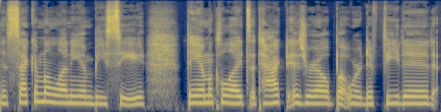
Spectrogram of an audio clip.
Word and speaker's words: Amalekites: Amalekites? – Amalekites? – Wait, where? – Verse 29, the Amalekites, I think that's it, Amalekites.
